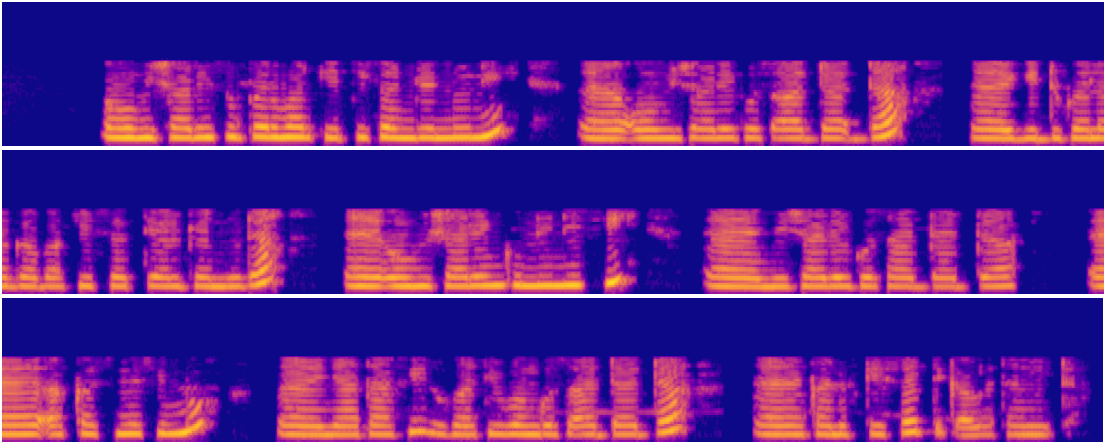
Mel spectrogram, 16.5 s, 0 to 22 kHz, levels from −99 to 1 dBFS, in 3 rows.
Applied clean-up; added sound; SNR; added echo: none; none; none; none.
